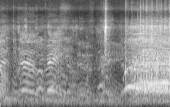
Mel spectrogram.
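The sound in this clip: A crowd cheers at a ribbon cutting for a new college center in Fort Bragg. Voices talk at first, then a burst of loud cheering and shouting rises and carries on steadily.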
